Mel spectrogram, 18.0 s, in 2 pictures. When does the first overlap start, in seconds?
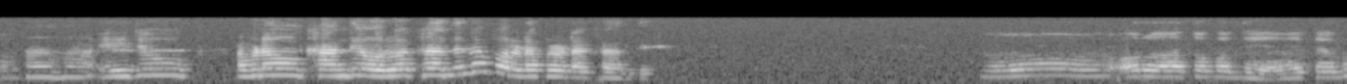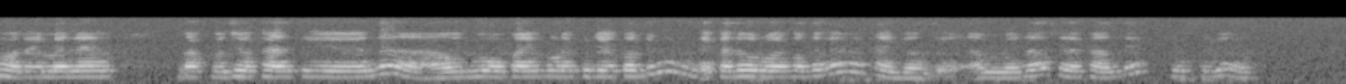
none

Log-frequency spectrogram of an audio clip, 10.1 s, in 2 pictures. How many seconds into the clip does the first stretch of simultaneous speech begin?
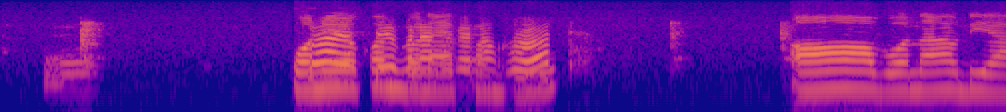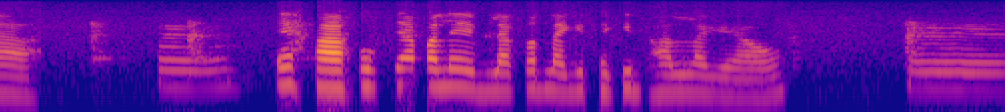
1.5 s

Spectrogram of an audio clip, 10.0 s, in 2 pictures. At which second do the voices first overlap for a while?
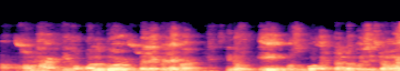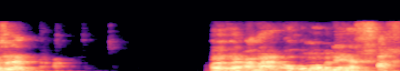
none

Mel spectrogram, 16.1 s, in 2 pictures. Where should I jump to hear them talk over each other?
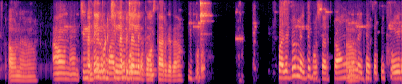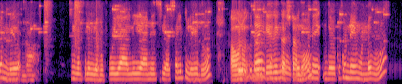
1.8 s

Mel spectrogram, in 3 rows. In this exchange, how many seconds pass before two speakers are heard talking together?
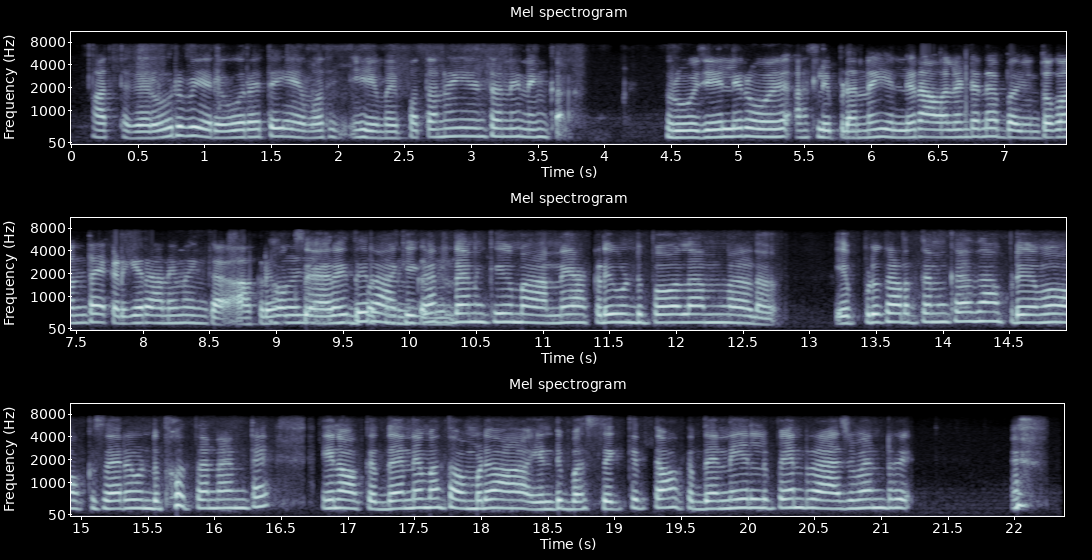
9.0 s

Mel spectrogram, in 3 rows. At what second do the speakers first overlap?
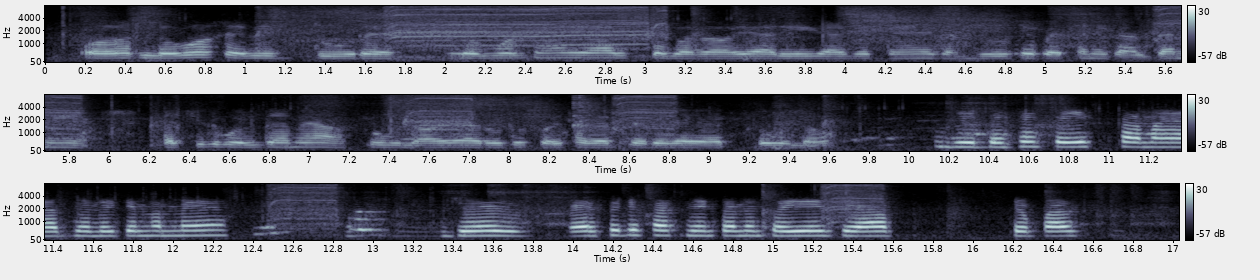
none

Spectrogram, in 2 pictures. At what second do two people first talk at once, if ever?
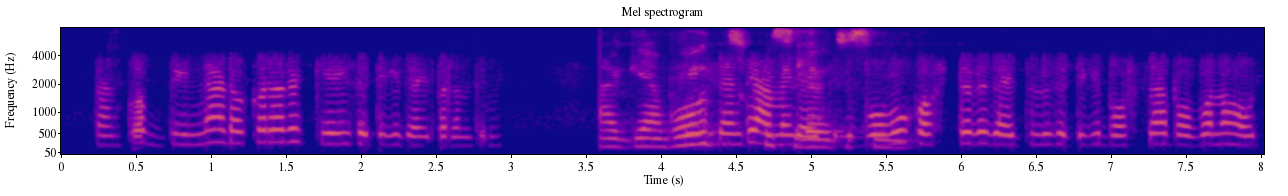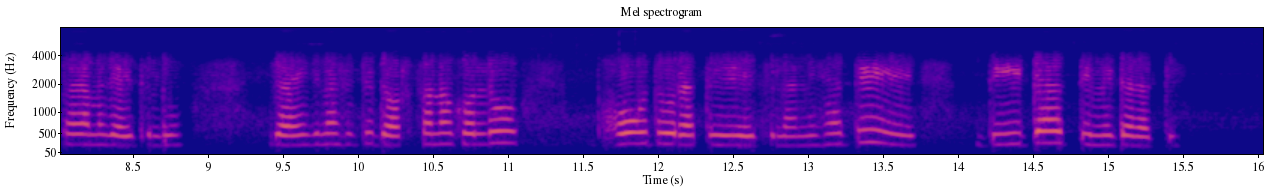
4.1 s

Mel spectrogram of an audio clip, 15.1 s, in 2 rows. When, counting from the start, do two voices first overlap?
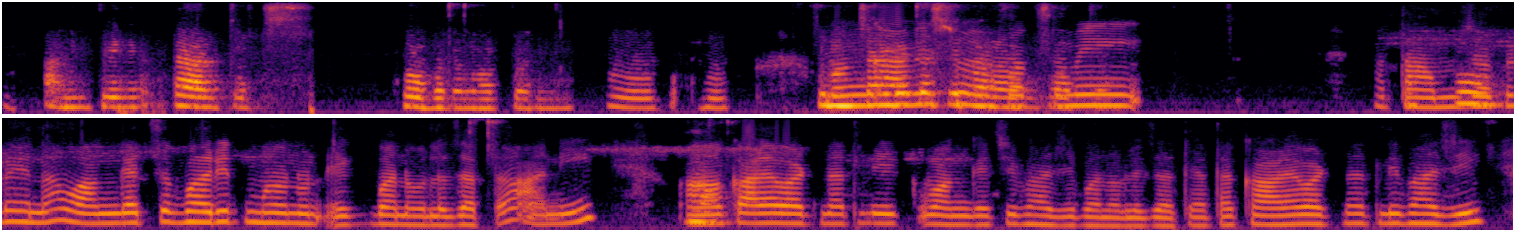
4.2 s

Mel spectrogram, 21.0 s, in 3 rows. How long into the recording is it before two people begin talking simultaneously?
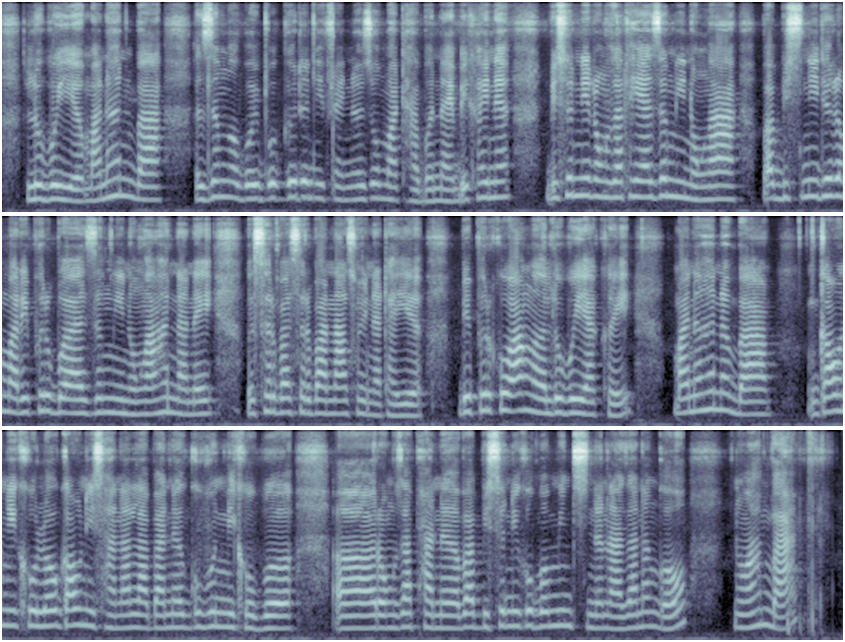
none

